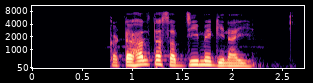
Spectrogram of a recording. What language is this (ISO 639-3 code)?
bho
